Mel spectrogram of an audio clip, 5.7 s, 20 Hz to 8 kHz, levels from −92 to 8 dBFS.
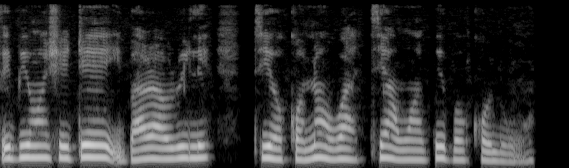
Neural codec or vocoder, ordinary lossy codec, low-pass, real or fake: none; MP3, 64 kbps; 7.2 kHz; real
